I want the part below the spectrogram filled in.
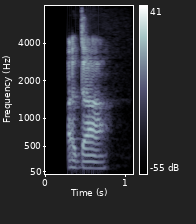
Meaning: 1. performing, carrying out; manner 2. beauty; elegance; grace
- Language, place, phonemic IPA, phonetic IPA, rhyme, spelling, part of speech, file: Hindi, Delhi, /ə.d̪ɑː/, [ɐ.d̪äː], -ɑː, अदा, noun, LL-Q1568 (hin)-अदा.wav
